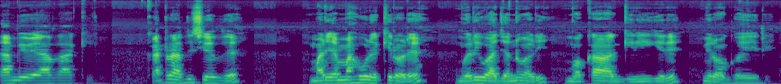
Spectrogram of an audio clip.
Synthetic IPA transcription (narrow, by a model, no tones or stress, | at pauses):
amiewɛaðaki | kandaɾaðisjɔðɛ | maɾeamaɦoɾɛkeɾɔɾɛ | mwɛɾiwad͡ʒanuaɾimɔkawaɡiɾiːɣeɾe | meɾɔɡɔeɾe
